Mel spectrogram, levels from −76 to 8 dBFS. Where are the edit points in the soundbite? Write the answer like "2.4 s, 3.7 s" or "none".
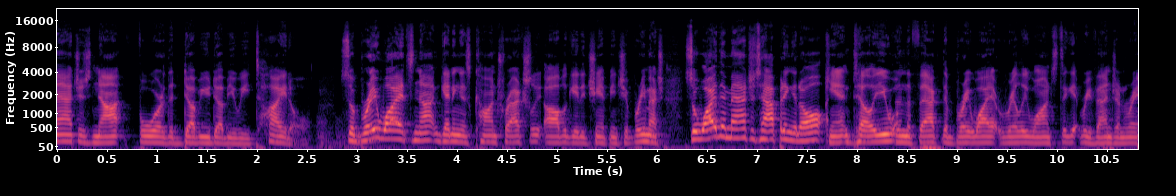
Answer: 7.7 s, 8.4 s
